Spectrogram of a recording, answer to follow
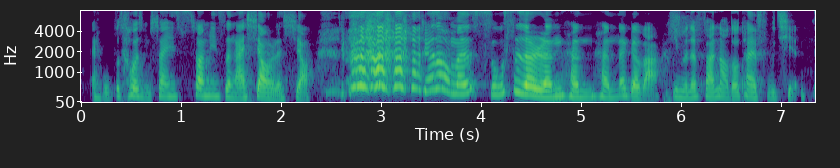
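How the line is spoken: Smiling. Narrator (Chinese): 他就笑了笑说

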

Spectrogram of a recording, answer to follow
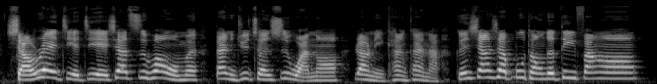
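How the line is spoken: Loud. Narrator (Chinese): 贝贝呢，大声的说

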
